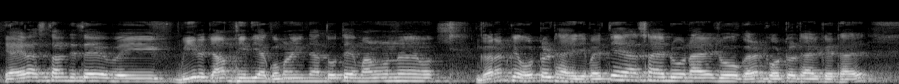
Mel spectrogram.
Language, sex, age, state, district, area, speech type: Sindhi, male, 60+, Gujarat, Kutch, rural, spontaneous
